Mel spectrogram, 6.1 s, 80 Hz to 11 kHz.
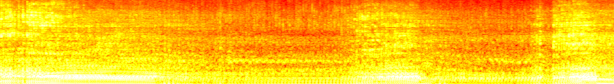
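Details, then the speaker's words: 2004 Nissan 9.8hp two-stroke outboard on a stand, running after a broken fuel-pump hose clamp (letting it suck air and lose prime) was fixed and oil from improper storage cleared; busy buzz, revs rise and settle smoothly without stumbling; runs great. "The plugs didn't look that bad. They look fairly new. The thing runs great."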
